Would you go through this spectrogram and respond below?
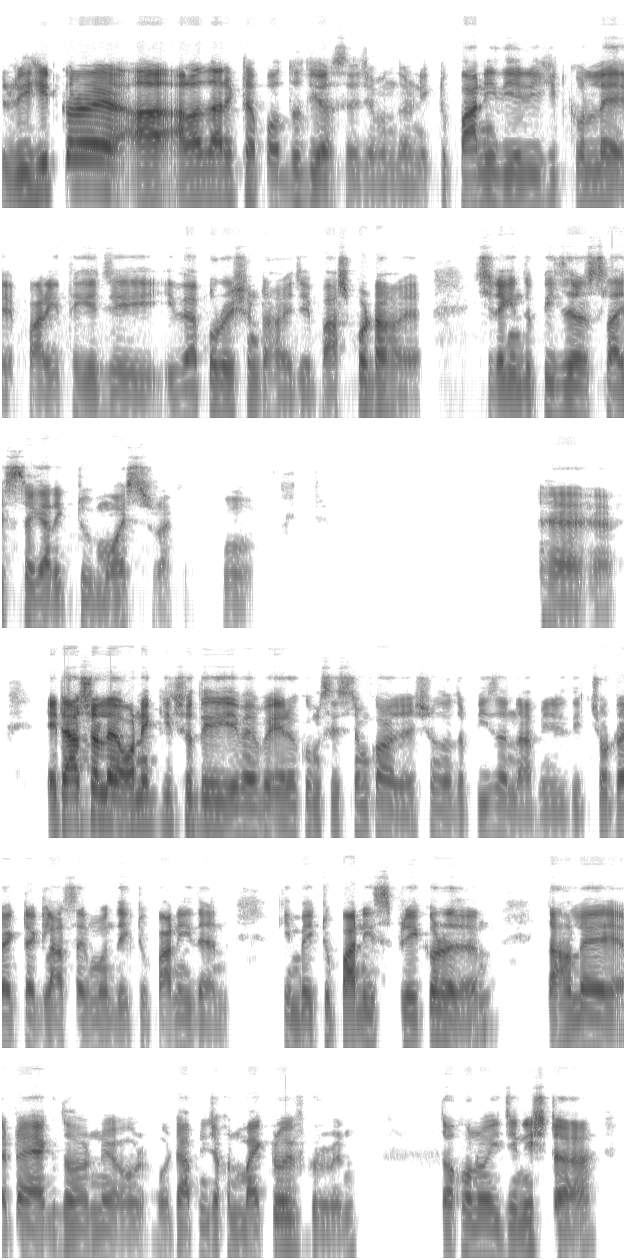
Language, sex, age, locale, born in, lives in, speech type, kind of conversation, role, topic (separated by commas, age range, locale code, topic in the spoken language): Bengali, male, 25-29, bn-BD, Bangladesh, Bangladesh, conversation, unstructured, none, বন্ধুদের সঙ্গে ভাগ করে খেতে আপনার সবচেয়ে ভালো লাগে কোন খাবারটি?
